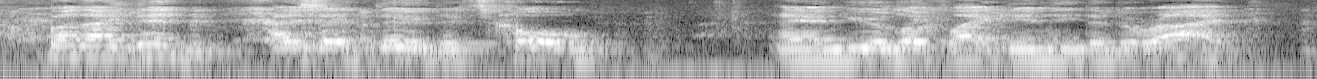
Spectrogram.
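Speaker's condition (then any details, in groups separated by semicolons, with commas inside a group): ALS; degenerative; diagnosed ten years ago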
